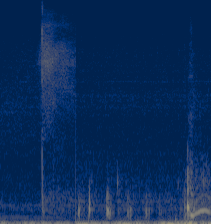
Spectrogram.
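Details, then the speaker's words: Hungry person holds the microphone against the stomach: low gurgling rumbles and bubbling pops; ordinary hunger-related stomach growling (borborygmi). "That's called stomach growling. Does your stomach not growl? Does your stomach not growl when you're hungry?"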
